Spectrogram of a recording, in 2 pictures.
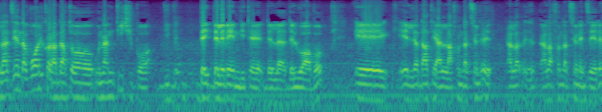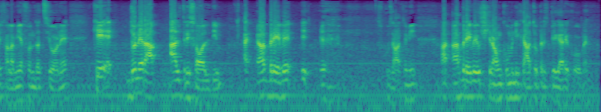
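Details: Stuttering in a man who apologizes for it, saying he has had the problem for a while and it takes him time to form a sentence; attributed by the narrator to nervousness and stress after recent events.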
